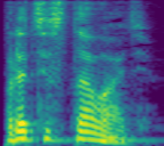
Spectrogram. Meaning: to protest, to object, to remonstrate
- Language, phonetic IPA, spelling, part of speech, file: Russian, [prətʲɪstɐˈvatʲ], протестовать, verb, Ru-протестовать.ogg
